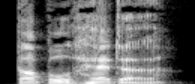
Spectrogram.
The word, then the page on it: double header: British English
